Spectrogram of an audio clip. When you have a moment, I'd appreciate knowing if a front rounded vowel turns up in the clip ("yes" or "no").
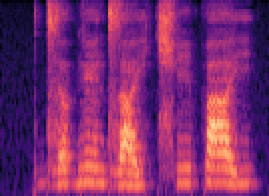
no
